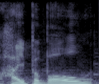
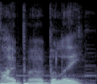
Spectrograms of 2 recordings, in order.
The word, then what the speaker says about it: hyperbole: what was another one Bren also said the hyperball instead of Hyperbole and epitome instead of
